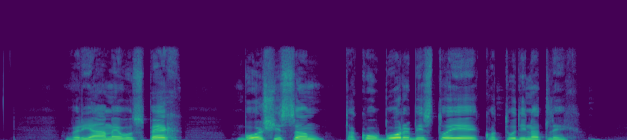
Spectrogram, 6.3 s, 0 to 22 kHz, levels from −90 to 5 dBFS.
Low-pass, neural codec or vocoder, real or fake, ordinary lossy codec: 14.4 kHz; none; real; none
